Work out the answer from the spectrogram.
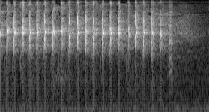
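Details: Long lovebird trill (ngekek panjang) used for tutoring: rapid series of shrill, high chirping notes, about six each second, running for just over two seconds before stopping, followed by quiet.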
